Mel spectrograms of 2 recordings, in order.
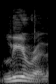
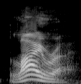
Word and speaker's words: Lyra: I don't think I LRA. All right, Lyra.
